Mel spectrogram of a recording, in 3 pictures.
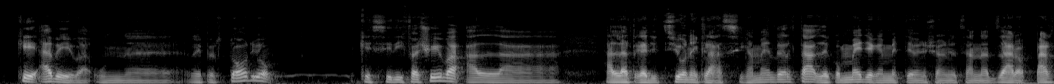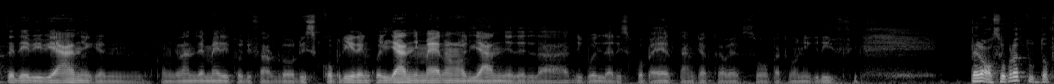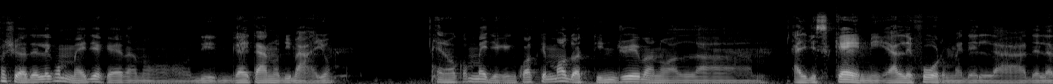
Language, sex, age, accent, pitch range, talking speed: Italian, male, 30-49, native, 85-105 Hz, 145 wpm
